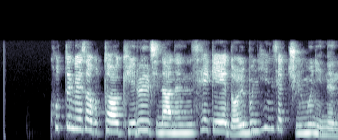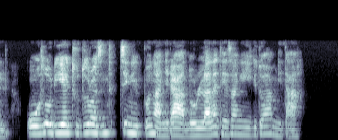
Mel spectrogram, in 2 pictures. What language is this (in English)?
Korean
